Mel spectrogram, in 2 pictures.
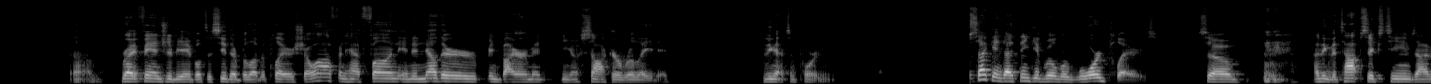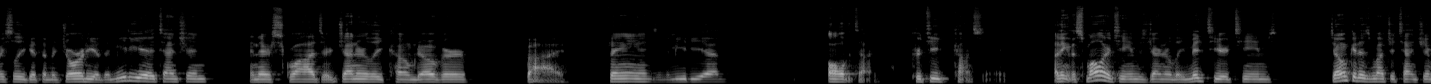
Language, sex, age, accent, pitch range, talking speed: English, male, 20-39, American, 120-135 Hz, 165 wpm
